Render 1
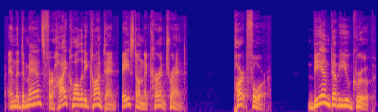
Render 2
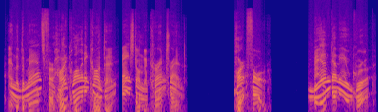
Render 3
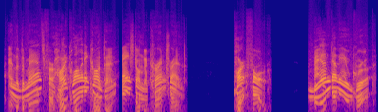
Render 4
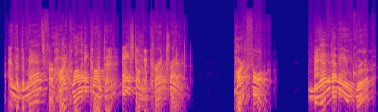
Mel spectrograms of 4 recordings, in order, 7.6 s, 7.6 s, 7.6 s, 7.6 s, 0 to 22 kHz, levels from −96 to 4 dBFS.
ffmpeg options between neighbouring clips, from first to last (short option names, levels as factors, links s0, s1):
-filter_complex "[0:a]acrossover=split=290|720|6200[s0][s1][s2][s3];[s0]acrusher=bits=6:mix=0:aa=0.000001[s4];[s4][s1][s2][s3]amix=inputs=4:normalize=0,aeval=exprs='val(0)*sin(2*PI*770*n/s+770*0.3/1.2*sin(2*PI*1.2*n/s))':c=same,volume=0.473"
-filter_complex "[0:a]acrossover=split=4200[s0][s1];[s1]acompressor=threshold=0.00316:ratio=4:attack=1:release=60[s2];[s0][s2]amix=inputs=2:normalize=0,equalizer=f=2000:w=0.34:g=10.5,volume=0.841"
-filter_complex "[0:a]asplit=2[s0][s1];[s1]adelay=120,highpass=300,lowpass=3400,asoftclip=type=hard:threshold=0.224,volume=0.282[s2];[s0][s2]amix=inputs=2:normalize=0,adynamicequalizer=threshold=0.01:dfrequency=4800:dqfactor=0.7:tfrequency=4800:tqfactor=0.7:attack=5:release=100:ratio=0.375:range=3.5:mode=boostabove:tftype=highshelf,volume=1.5"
